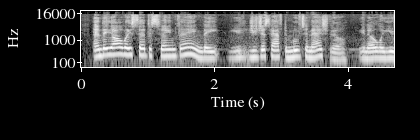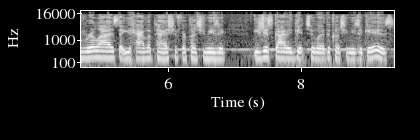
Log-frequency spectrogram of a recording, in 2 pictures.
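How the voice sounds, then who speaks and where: Her pitch very deep and low, a woman with a Baltimore accent speaks at a fairly quick pace with lively intonation. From Baltimore, US. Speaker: country singer. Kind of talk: interview testimony.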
